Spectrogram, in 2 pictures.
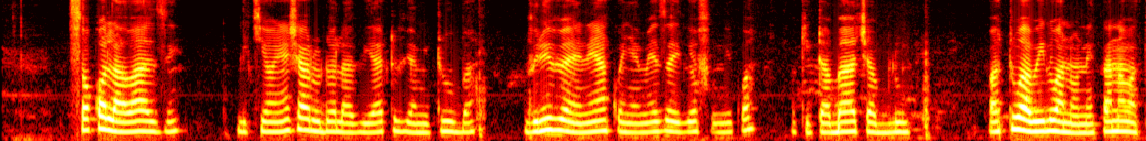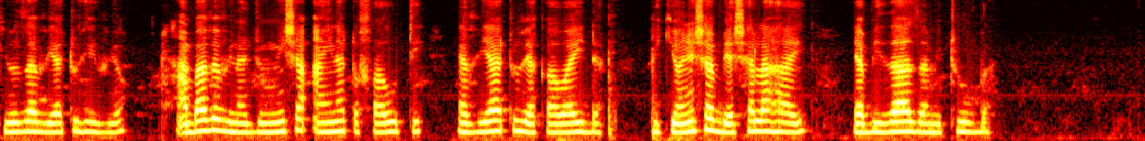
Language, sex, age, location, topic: Swahili, female, 36-49, Nairobi, finance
